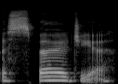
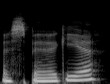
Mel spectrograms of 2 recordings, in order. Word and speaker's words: Aspergia: It just occurred to me that it might be pronounced Aspergia. Like Asperger's. Jesus Christ.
